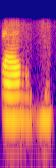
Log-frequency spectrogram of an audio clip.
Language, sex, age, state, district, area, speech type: Assamese, female, 30-45, Assam, Dibrugarh, rural, conversation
